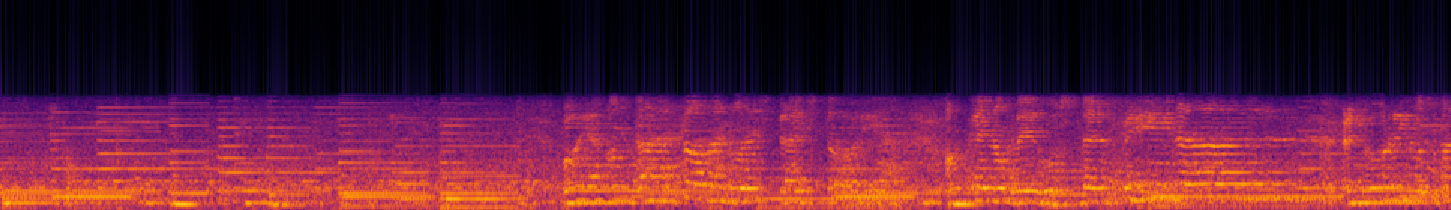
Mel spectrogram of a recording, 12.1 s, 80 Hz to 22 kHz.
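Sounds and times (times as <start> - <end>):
acoustic guitar strumming: 0.0 - 12.0
man singing: 4.6 - 12.0.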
